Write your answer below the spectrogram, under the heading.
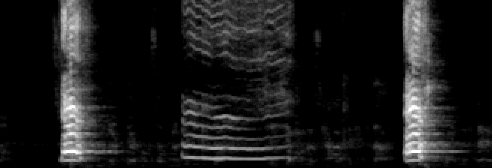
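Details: Haeri, a sixteen-year-old senior dog, gives a sharp short bark, then a drawn-out level whine of about a second, then another abrupt bark, all against a silent indoor background.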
